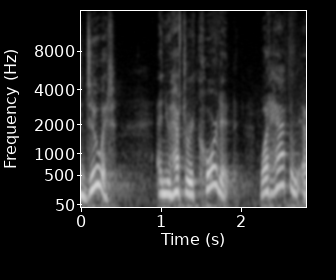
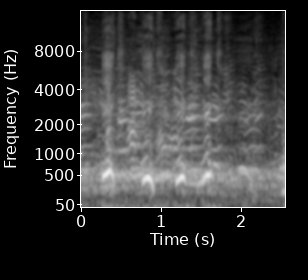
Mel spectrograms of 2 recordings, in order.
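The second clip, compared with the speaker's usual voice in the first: very high, loud eek; high mouse squeak; 7 dB louder, much slower than usual. Shown as a demonstration. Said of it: "Feel it".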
